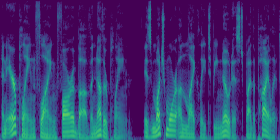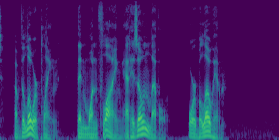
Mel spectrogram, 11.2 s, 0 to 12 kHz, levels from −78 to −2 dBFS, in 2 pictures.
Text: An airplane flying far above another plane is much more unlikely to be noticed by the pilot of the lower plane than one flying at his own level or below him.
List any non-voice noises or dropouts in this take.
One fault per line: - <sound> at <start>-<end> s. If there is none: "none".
none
